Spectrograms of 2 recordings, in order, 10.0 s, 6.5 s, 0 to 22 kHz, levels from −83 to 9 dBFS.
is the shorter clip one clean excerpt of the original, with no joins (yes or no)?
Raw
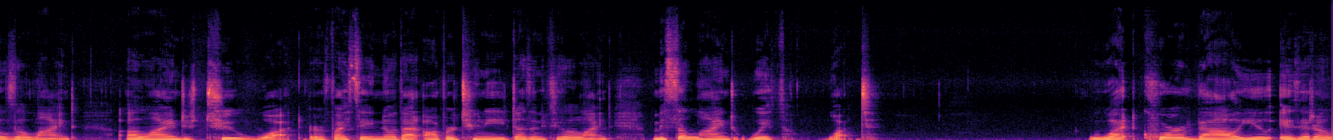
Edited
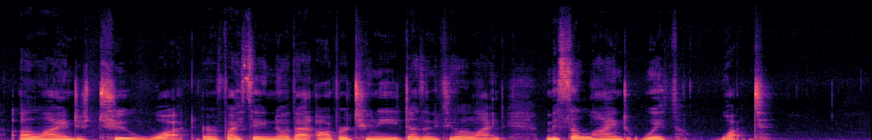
yes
